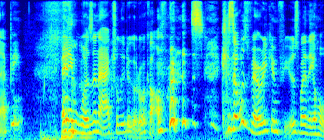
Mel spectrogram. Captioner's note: laughs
